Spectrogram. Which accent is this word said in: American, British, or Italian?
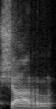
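Italian. The R is trilled with the tongue tip. "You don't use your tongue in like in Italian. It's not shark"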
